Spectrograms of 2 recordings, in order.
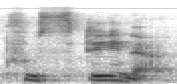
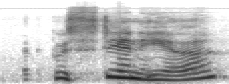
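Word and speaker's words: Poustinia: So she inspired you, and you particularly liked her choice of words, Pustina. Do I say it correctly? Pustinia, it's the Russian Pustinia.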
